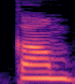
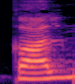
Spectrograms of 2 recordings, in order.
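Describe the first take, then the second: First: The L sound is left silent. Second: The L sound is clearly pronounced. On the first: The speaker calls it right. "यहाँ पर एल जो है हमारा silent रहेगा" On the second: The speaker calls it wrong. "इसको हम काल्म नहीं पढ़ेंगे"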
